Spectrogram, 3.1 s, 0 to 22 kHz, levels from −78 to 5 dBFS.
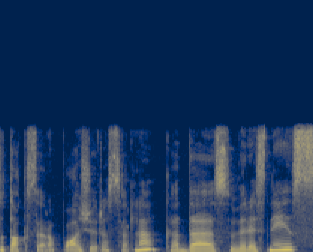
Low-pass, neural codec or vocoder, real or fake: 10.8 kHz; none; real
